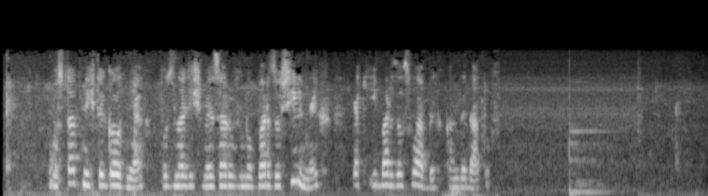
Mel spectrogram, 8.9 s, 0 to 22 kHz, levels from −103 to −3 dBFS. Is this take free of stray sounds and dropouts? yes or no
no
